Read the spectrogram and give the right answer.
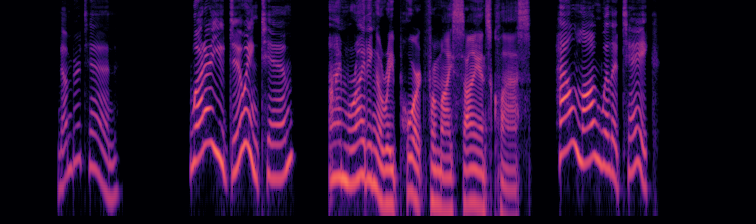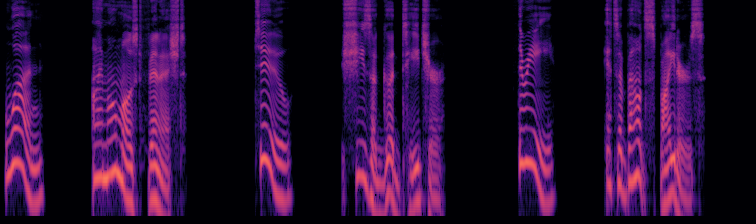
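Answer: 1: I'm almost finished.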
